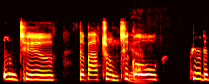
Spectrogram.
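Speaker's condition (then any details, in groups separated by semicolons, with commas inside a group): Cerebral palsy, quadriplegia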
